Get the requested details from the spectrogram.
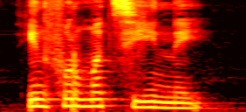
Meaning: information (attributive), informational
- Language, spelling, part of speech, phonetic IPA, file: Ukrainian, інформаційний, adjective, [infɔrmɐˈt͡sʲii̯nei̯], Uk-інформаційний.ogg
